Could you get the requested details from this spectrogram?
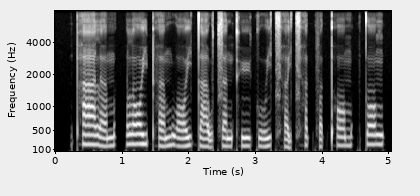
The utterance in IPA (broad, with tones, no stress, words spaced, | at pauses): pʰaː˥ lɐ˨˧m | lɔː˥jpʰɐ˨˥mwɔː˨˥j t̪aː˨˩wt͡sɐ˨nkʰyː˨ kuː˨˥jt͡sʰɐ˨˩j t͡sʰɐ˥k̚fɐ˨k̚pʰɔː˥m | t̪ɔː˥ŋ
